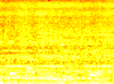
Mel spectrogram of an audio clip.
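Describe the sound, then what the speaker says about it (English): Steady running water from a stream in a Chinese garden in Berlin. The flow is a continuous, even wash that is fairly close and has no breaks across the short stretch. "I love the sound of the water running in the stream."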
